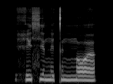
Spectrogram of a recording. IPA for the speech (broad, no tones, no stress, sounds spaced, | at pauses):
h i sʲ a n̪ i t̪ ɪ n n̪ ɔ ɐ̯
